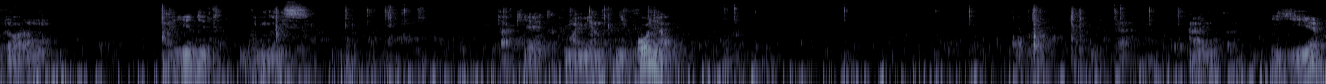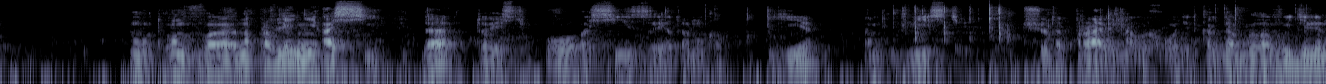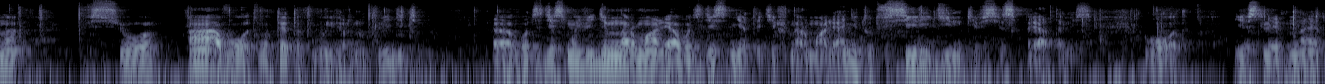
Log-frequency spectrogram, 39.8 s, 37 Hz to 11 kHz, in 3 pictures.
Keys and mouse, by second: 3.8 shift+middle click, 4.2 middle click, 5.8 middle click, 6.4 shift+middle click, 7.2-8.4 drag, 8.4-9.7 middle drag, 11.5 middle click, 16.2 middle click, 17.5 middle click, 19.7 middle click, 24.4 ctrl+z, 28.8 middle click, 30.3 shift+middle click, 31.2 middle click, 34.5 middle click, 35.4 shift+middle click, 36.0-37.0 middle drag, 37.9 alt+b.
